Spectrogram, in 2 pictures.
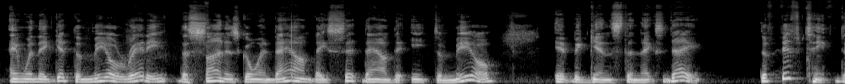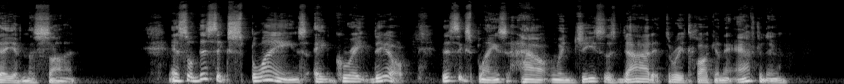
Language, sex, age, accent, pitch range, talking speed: English, male, 60-79, American, 105-140 Hz, 175 wpm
